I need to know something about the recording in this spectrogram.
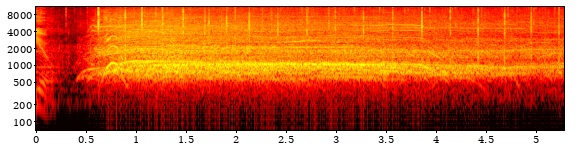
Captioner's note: cheering and applause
